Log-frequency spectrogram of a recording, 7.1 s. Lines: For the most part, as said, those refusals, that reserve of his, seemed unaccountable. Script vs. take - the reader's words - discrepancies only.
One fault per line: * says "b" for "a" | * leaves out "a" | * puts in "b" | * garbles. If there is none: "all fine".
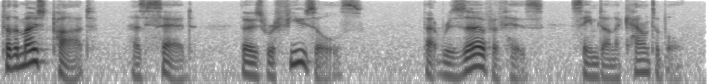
all fine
